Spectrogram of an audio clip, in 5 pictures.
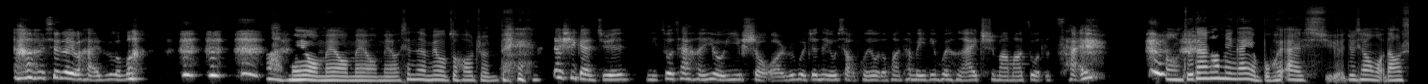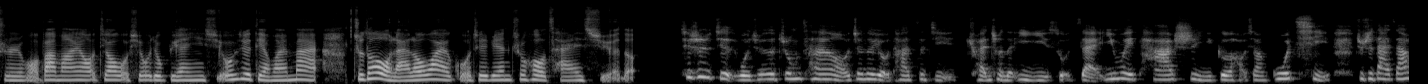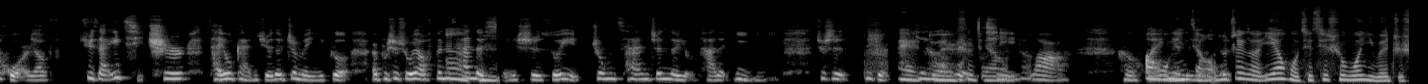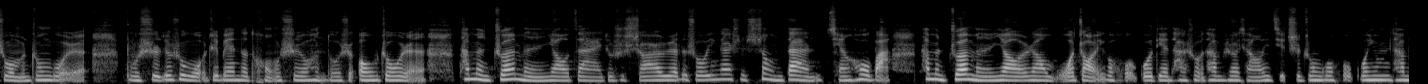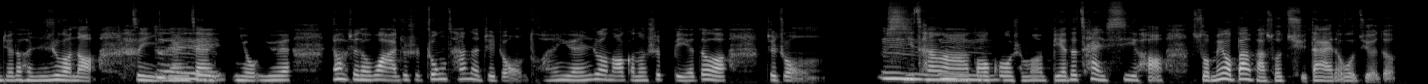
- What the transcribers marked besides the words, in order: chuckle; laughing while speaking: "现在有孩子了吗？"; laugh; laughing while speaking: "备"; laugh; tapping
- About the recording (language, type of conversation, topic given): Chinese, podcast, 家里传下来的拿手菜是什么？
